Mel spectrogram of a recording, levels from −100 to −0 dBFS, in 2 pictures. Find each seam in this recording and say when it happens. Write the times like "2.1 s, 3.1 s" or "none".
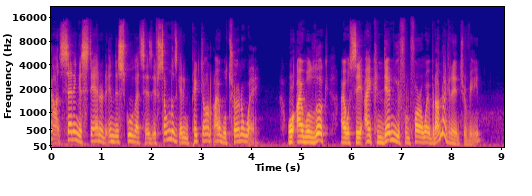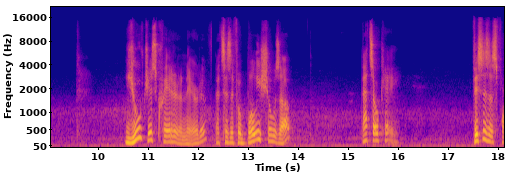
12.3 s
